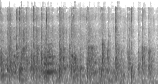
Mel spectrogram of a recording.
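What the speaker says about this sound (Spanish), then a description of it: "un aplauso para el espermatozoide" Students in a class clap in applause, a quick uneven burst of hand claps that runs for a couple of seconds.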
